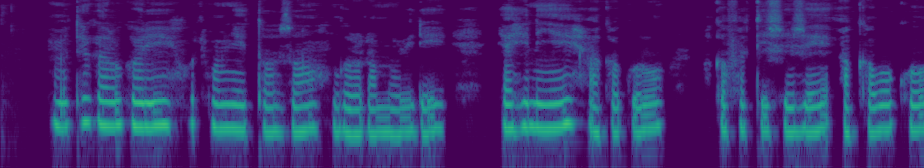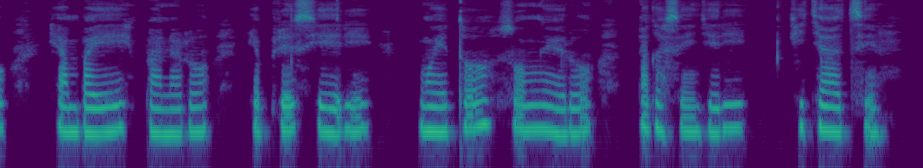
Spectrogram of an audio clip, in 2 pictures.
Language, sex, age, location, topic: Kinyarwanda, female, 25-35, Kigali, health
